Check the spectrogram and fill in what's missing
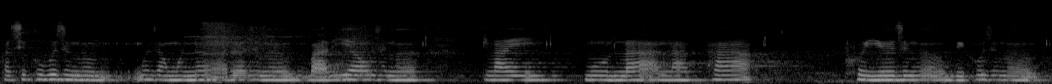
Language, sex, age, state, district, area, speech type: Bodo, female, 45-60, Assam, Chirang, rural, spontaneous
